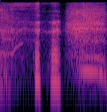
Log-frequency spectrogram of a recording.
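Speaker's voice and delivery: short high giggle; embarrassed laugh. Real, not acted. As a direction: laugh it off sheepishly. Laughs off losing his voice.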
